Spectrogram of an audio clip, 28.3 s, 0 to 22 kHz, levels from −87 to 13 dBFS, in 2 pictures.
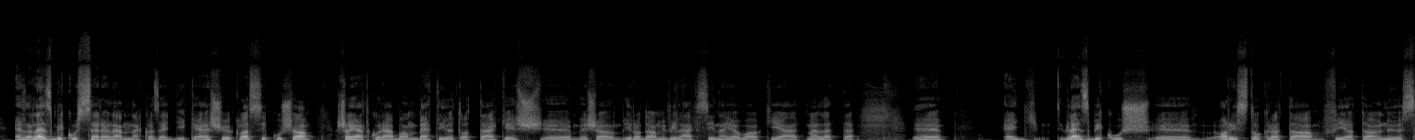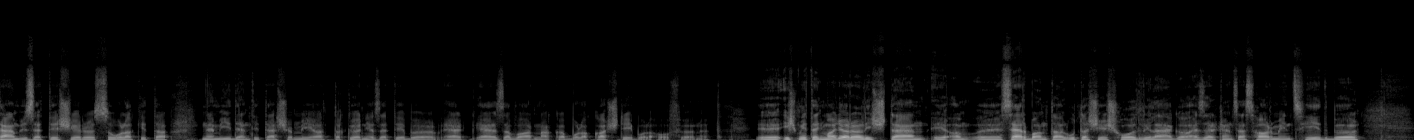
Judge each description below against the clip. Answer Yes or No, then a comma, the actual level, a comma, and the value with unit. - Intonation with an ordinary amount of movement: Yes, average, 3.6 semitones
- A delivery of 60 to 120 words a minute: Yes, average, 110 wpm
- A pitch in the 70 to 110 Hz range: Yes, low, 105 Hz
